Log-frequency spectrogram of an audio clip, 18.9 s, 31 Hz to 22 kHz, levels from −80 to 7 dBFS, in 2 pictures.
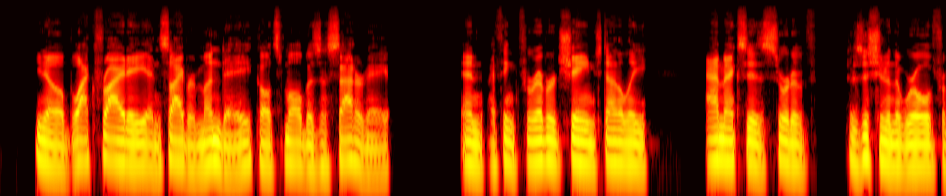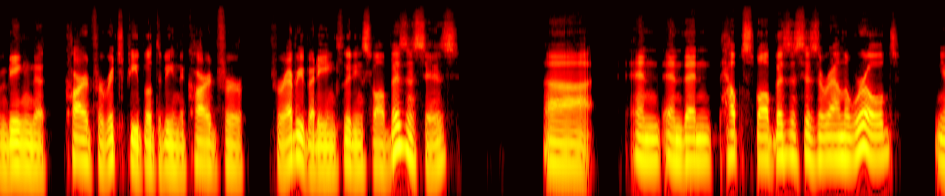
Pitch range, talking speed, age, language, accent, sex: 90-110 Hz, 170 wpm, 40-59, English, American, male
